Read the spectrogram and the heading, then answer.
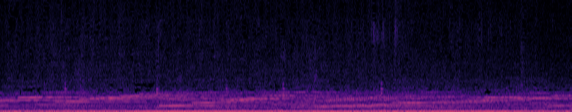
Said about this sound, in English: Ice cream trucks make their evening rounds near Our Lady of Guadalupe Monastery.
